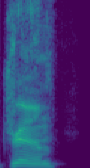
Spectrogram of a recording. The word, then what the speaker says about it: Droom: And Doctor Strange is the latest incarnation of a guy that started out as Dr. Droom, not Doom, but Droom, rhyming with broom, who became Dr. Druid and then Doctor Strange.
